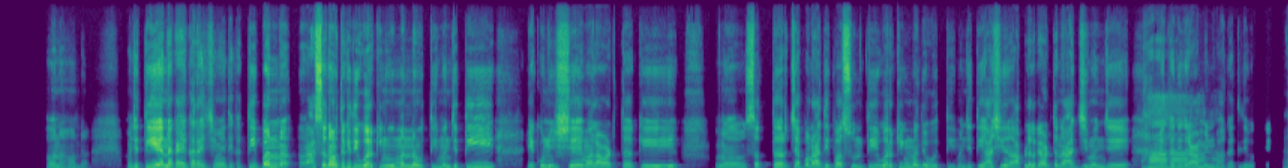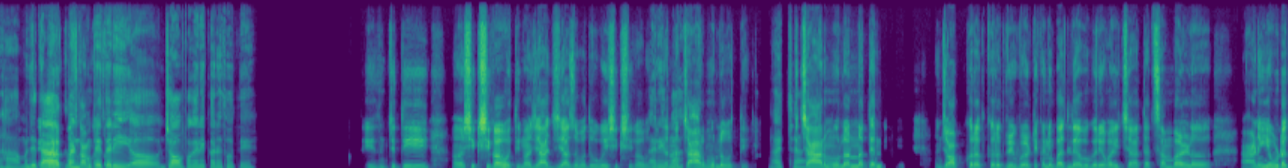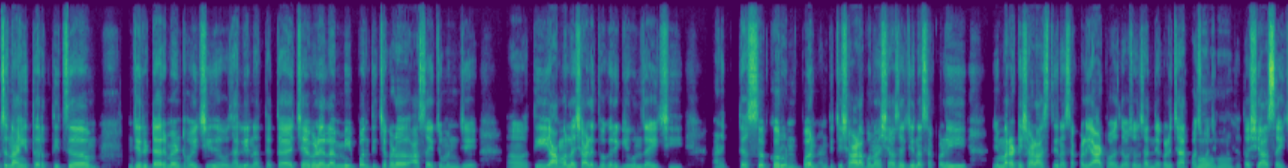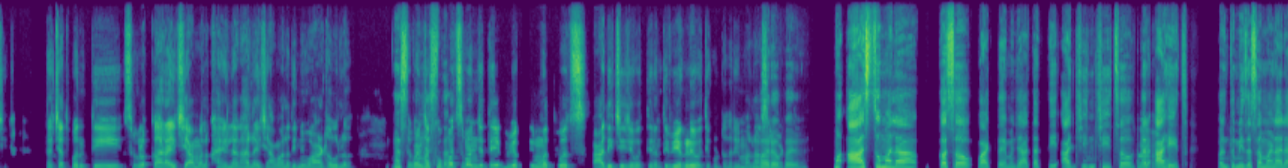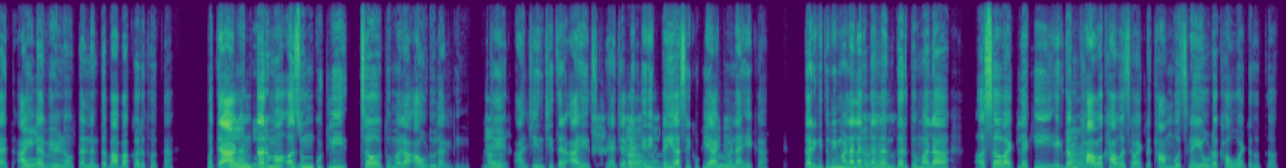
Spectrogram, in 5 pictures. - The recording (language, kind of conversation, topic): Marathi, podcast, कुठल्या अन्नांमध्ये आठवणी जागवण्याची ताकद असते?
- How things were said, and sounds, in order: tapping; other noise; other background noise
